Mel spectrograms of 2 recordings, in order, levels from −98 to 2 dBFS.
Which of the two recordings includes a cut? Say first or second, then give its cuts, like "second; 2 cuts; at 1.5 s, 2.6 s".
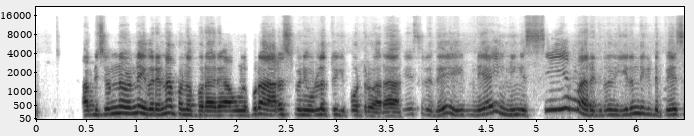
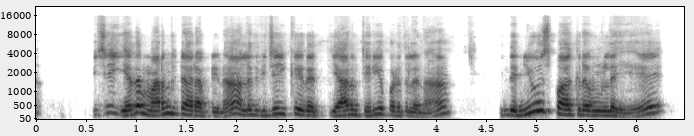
first; 1 cut; at 3.9 s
